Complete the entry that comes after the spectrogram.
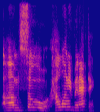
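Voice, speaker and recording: A man's voice: high voice, fairly even intonation, normal speed, a bit bright, smooth, low-quality recording. An American man from northern Wisconsin, hosting and interviewing in a casual conversational style. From northern Wisconsin, United States. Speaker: interviewer and channel host. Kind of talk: casual spoken introduction and interview chat.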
